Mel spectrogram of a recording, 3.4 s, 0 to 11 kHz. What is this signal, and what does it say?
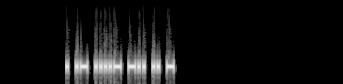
Morse code, heard as a keyed tone, about 51 wpm, 700 Hz. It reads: EA4DIT
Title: DXCC-100 Call Signs - 6 Characters - 50wpm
